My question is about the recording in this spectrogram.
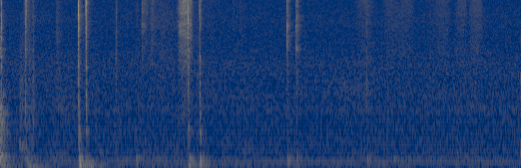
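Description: A few scattered clicks from computer keys and mouse buttons, the sharpest about a second in and a quick pair a little after two seconds, over a faint steady low hum.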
